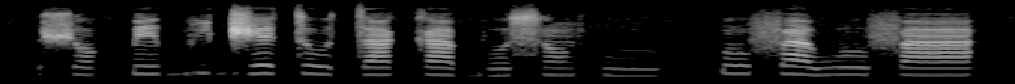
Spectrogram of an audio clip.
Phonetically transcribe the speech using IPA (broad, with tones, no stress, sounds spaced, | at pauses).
ʃ ɔ˨ k͡p e˧ b i˦ d͡ʒ ɛ˦ t o˦˨ t a˨˦ k a˧ b o˨ s ɔ̃˧ k u˨ | k͡p o˦ f a˦˨ w o˧ f a˦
